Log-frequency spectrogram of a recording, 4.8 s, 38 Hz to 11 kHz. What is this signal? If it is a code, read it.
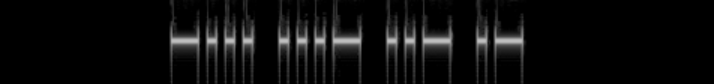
Morse code, heard as a keyed tone, about 20 wpm, 700 Hz. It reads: BVUA
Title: All Cut Numbers - 4-Digit 20wpm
